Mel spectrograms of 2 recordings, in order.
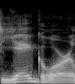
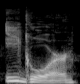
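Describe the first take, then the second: First: The name begins with a "yeh" sound. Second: The name begins with an "ee" sound. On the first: This is how the name is really said. The speaker calls it right. "it's Yegor" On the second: This is how the spelling looks. The speaker calls it wrong. "it looks like Igor"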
